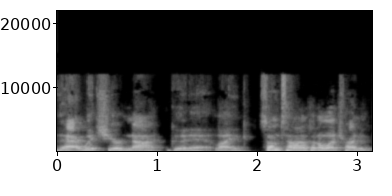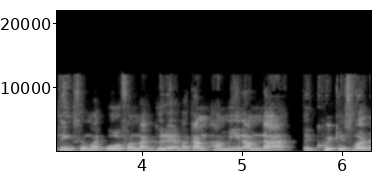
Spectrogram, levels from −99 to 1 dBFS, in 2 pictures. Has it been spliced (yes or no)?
no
